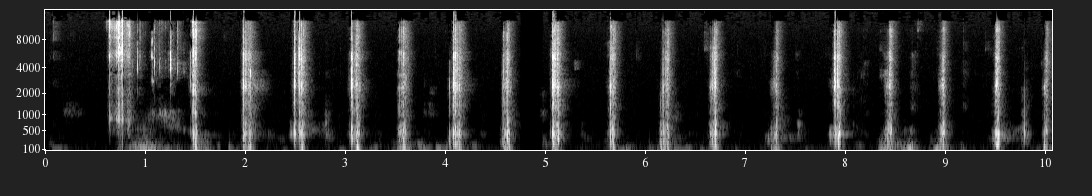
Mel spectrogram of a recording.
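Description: A person chewing a bitten-off mouthful of a snack in a steady rhythm of about two chews a second, starting about a second in.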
